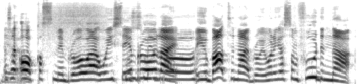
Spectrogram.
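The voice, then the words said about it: Put-on Bradford roadman accent. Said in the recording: “Molly's ideal guy exists somewhere in Bradford ... I only heard the accent recently and it's actually like, whoa ... You sound like that anyway”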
